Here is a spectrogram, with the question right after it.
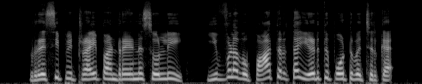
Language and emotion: Tamil, angry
